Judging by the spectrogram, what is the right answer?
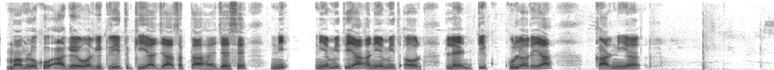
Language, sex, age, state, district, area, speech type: Hindi, male, 45-60, Uttar Pradesh, Prayagraj, rural, read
